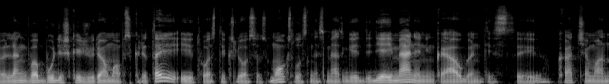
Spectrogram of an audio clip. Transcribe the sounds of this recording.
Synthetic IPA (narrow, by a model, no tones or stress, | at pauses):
lʲɛŋɡʋɐbuːd̪ʲɪʃkɐɪʒʲuːɾʲeːjoːmɐpskɾʲɪt̪ɐɪiːt̪ʰuɔst̪ʲɪksʲlʲuɔsʲʊsmoːkslˠʊsnʲɛsmʲɛsɡʲɪd̪ʲɪd̪ʲiɛjimʲæːnʲɪnʲɪŋkɐɪɐʊɡɐnʲt̪ʲiːst̪ɐɪkʰɑːt͡ʃʲɛmɐn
